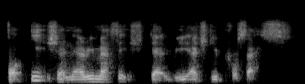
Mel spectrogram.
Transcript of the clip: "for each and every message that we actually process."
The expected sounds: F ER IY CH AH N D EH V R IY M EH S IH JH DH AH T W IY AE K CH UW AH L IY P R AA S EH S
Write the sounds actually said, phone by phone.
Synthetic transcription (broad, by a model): F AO IY CH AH N EH R IY M EH S IH JH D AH T W IY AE K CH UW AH L IY P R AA S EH S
